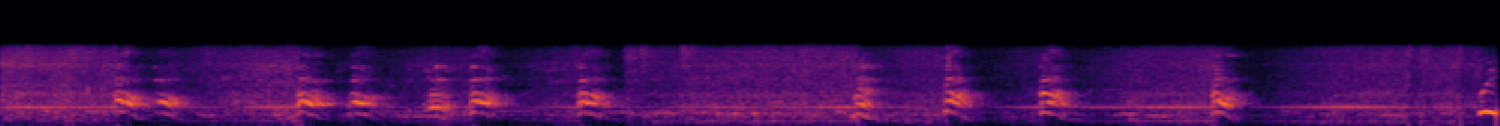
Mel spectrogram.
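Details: A Wire Fox Terrier, barking for the first time, gives short, repeated, not high-pitched bursts at a running vacuum cleaner over its steady hum.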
